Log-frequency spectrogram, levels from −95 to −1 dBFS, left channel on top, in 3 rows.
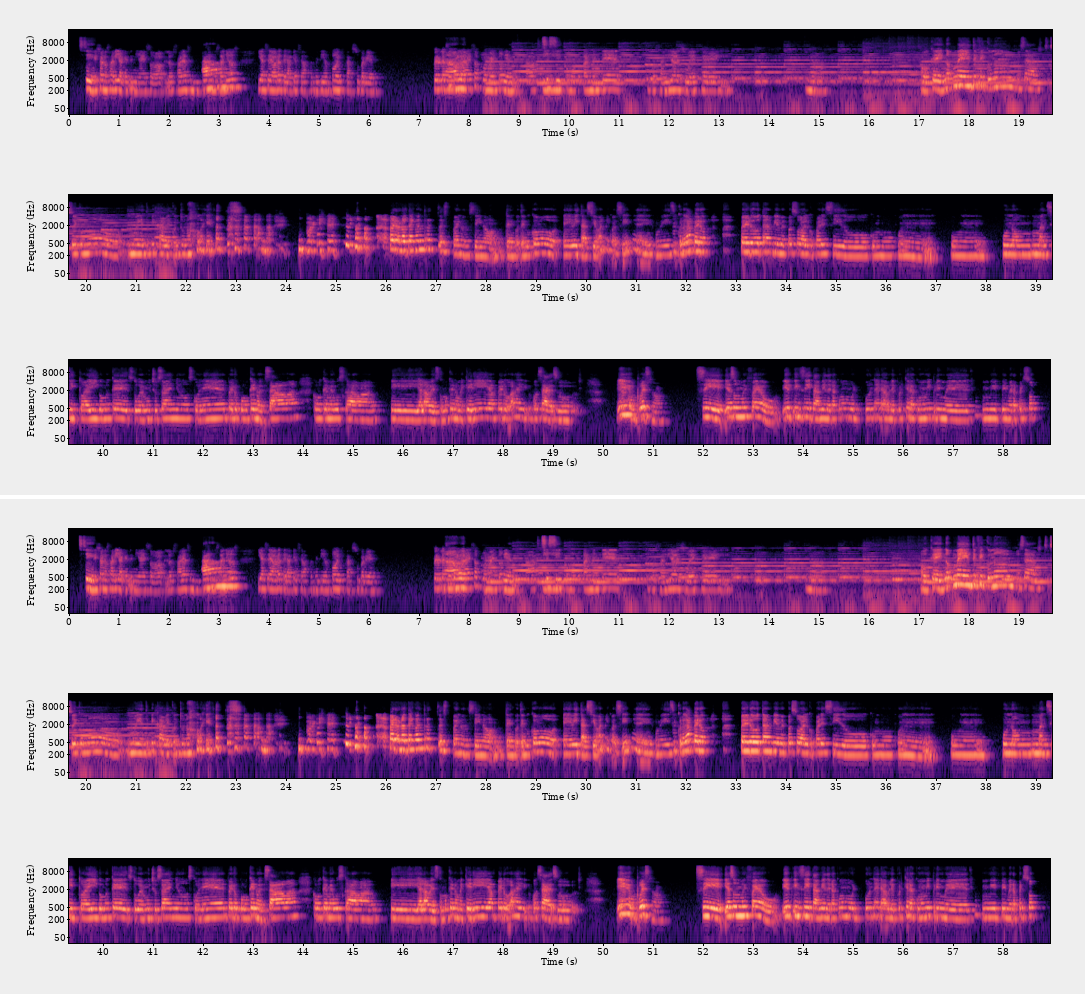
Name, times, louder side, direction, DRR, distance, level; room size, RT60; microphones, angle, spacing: voice 1, 0.5-3.3 3.8-6.2 7.3-11.1 11.6-13.3 14.7-15.2 22.8-24.0 24.4-25.0 31.7-32.3 48.5-49.4 50.3-51.2, left 2 dB, 10° right, -2 dB, 0.6 m, -37 dB
voice 2, 2.7-3.4 7.5-7.9 8.7-8.9 9.5-9.9 17.0-23.0 23.5-23.6 24.2-24.3 25.2-32.4 32.7-37.0 37.3-38.0 38.3-45.5 45.8-49.5 49.8-49.9 50.3-50.9 51.9-58.6, right 3 dB, 75° right, 5 dB, 0.6 m, -28 dB
sound 1, 8.2-21.8, right 3 dB, 25° left, 1.0 m, -39 dB
2.6 x 2.2 x 2.6 m, 0.36 s
head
